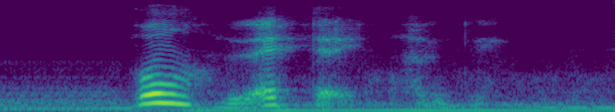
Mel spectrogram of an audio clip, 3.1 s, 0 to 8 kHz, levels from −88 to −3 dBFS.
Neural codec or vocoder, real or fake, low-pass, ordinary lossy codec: codec, 16 kHz, 0.5 kbps, FunCodec, trained on LibriTTS, 25 frames a second; fake; 7.2 kHz; Opus, 32 kbps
